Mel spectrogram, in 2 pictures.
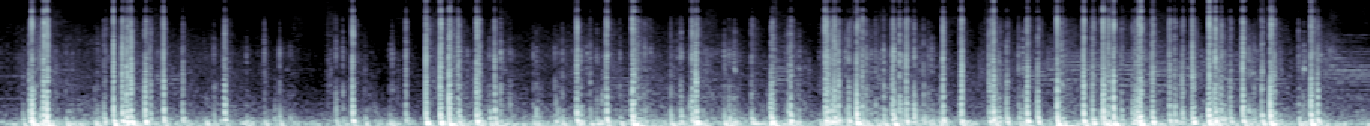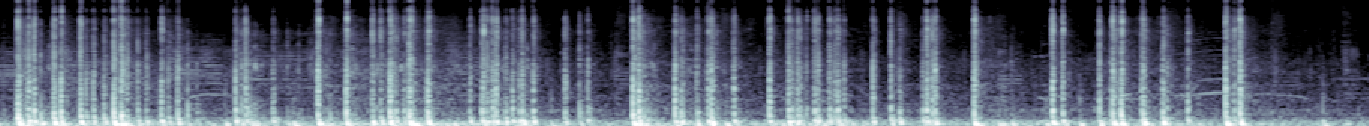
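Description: Aerial fireworks exploding in a dense, continuous barrage of bangs and crackles, with no break in the firing.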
